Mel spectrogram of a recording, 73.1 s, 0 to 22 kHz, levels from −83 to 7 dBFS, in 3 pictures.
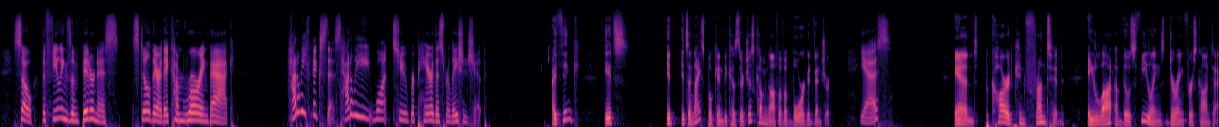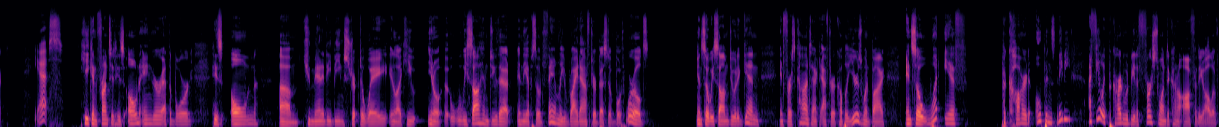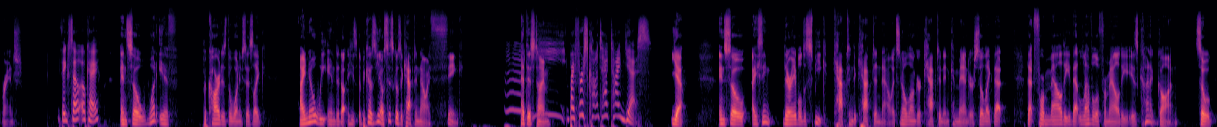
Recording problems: none

